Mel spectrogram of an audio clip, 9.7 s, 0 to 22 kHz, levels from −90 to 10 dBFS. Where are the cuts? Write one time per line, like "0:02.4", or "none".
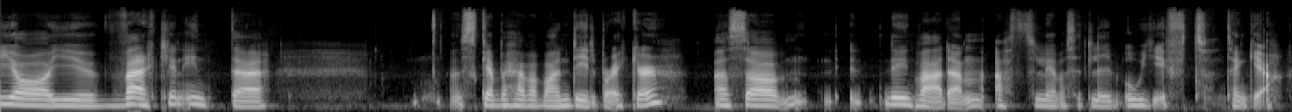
0:03.4
0:06.3
0:06.9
